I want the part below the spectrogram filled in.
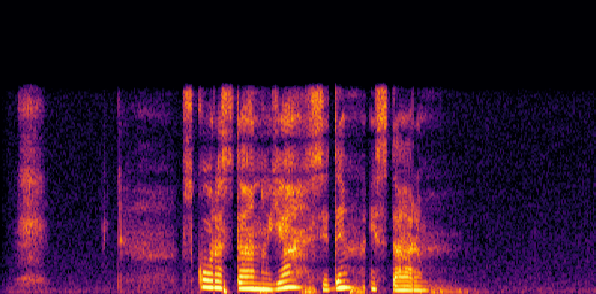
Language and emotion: Russian, sad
